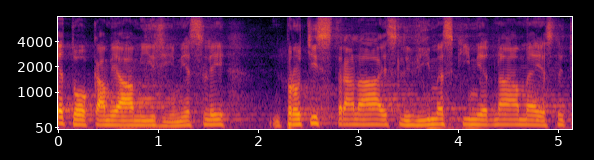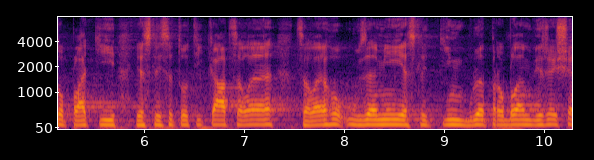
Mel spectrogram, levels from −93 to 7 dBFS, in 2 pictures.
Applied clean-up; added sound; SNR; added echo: none; none; none; none.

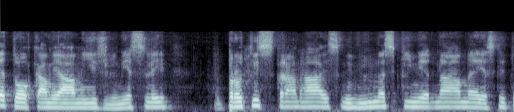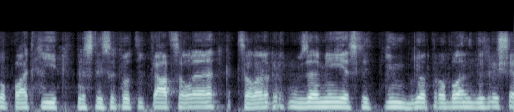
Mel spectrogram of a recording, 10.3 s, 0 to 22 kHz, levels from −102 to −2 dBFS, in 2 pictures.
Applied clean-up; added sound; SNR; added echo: neural mask model DeepFilterNet 3.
